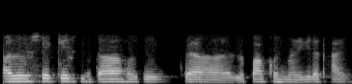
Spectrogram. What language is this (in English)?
Manipuri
